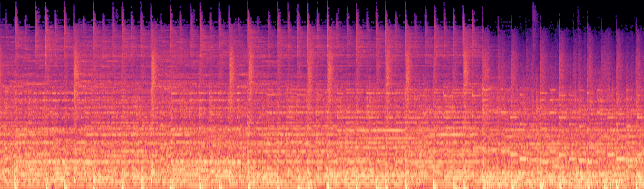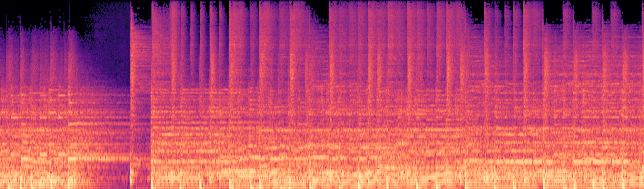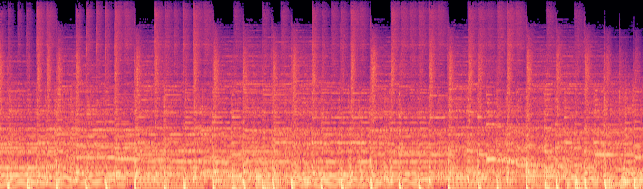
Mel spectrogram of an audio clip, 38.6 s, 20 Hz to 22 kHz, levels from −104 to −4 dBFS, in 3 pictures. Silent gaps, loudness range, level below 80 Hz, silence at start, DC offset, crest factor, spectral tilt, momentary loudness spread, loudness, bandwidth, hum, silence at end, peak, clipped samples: none; 1 LU; -22 dBFS; 0 s; under 0.1%; 14 dB; -5.5 dB/octave; 2 LU; -14 LUFS; over 20 kHz; none; 0 s; 0 dBFS; under 0.1%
